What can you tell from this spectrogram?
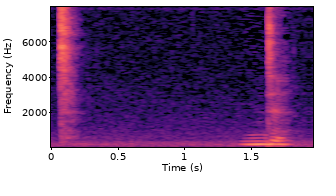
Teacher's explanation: The tongue will come up, and the front part will touch the roof of the mouth just behind the top teeth. It will then pull down to release the air. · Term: stop consonants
